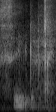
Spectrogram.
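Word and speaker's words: sim: Sing. Sing. Yes, it will be sing. S-I-M. No S-I-E. S-I-M.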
